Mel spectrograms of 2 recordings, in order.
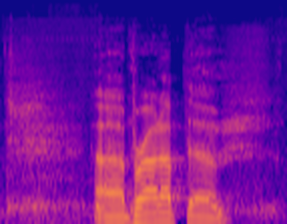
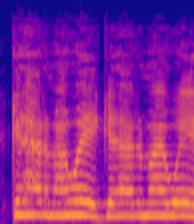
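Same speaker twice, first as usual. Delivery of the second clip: yelling; 11 semitones higher than usual. Retold or imitated. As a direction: bark it out to get past her. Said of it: "And I start yelling at her".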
